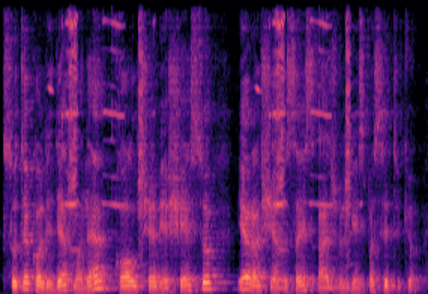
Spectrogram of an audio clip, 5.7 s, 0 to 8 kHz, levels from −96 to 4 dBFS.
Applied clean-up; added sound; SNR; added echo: none; Dishes, pots, and pans; 12 dB; reverberation time 0.4 s.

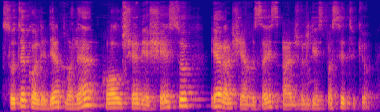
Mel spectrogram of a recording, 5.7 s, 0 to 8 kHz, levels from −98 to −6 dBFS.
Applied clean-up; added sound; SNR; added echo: neural separator model SepFormer DNS4.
